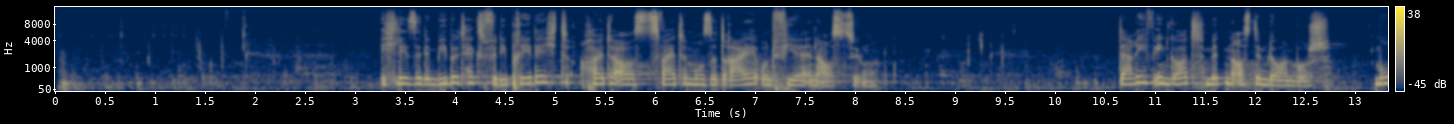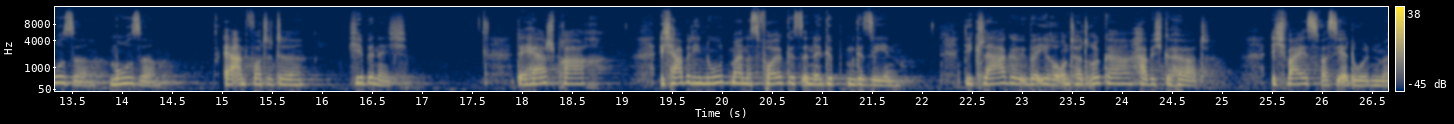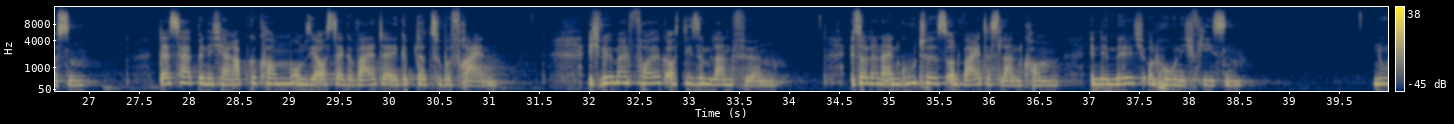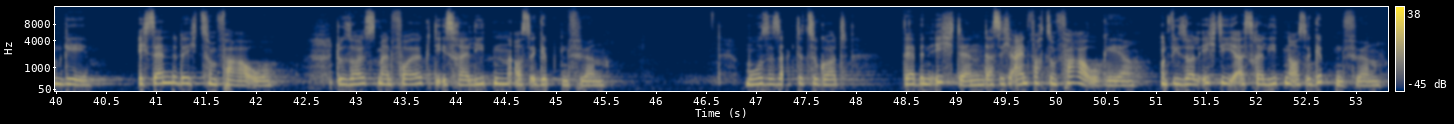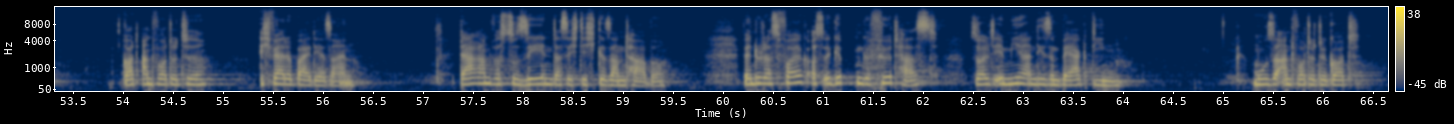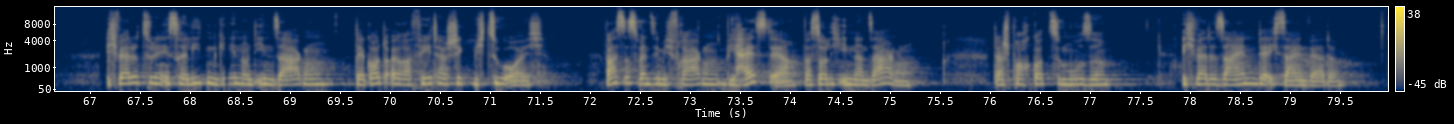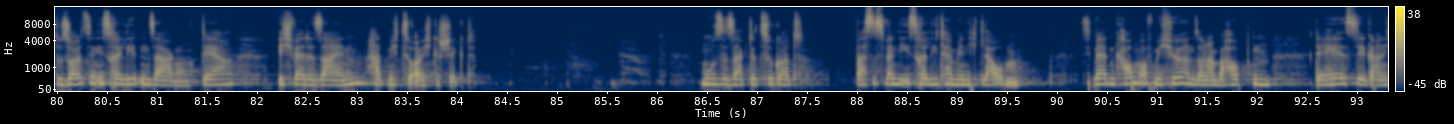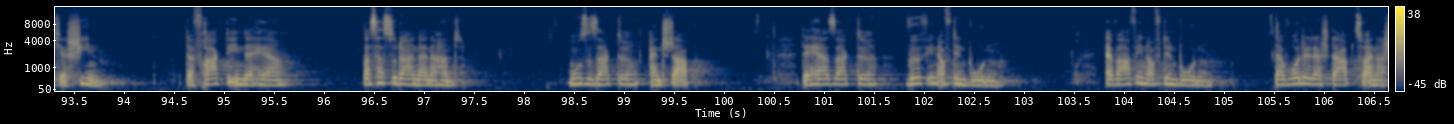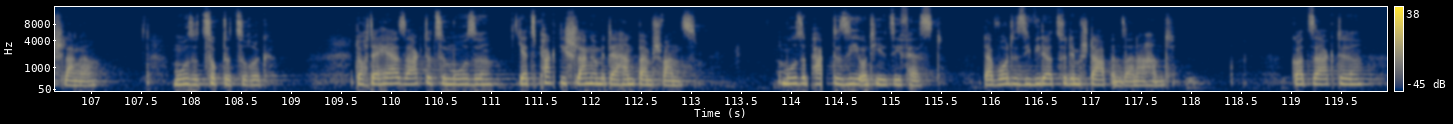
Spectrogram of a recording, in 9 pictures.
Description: Durch wen Gott wirkt ~ Berlinprojekt Predigten Podcast
Religion & Spiritualität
